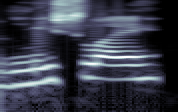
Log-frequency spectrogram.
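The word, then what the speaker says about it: משלי: It's called Proverbs is the word mishle.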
